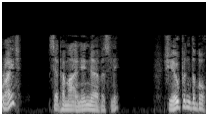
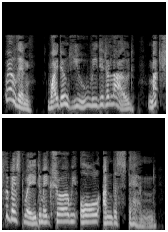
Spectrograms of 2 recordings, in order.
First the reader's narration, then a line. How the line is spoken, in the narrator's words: inquired Xenophilius sharply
